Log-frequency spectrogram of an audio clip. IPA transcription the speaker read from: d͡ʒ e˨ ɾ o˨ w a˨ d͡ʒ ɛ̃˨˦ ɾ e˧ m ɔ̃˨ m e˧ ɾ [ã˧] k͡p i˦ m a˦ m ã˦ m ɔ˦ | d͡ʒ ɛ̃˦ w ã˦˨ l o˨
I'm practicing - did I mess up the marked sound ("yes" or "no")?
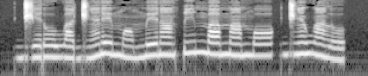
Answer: no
